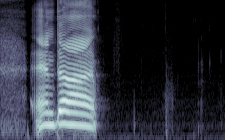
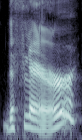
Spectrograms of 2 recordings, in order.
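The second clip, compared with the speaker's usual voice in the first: louder, exaggerated Australian "flow" with a heavy R; mock Australian accent; 3 semitones higher, 6 dB louder than usual. Streamer echoing the complaining woman, mock Australian accent. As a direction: mimic the Australian vowel in "flow". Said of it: "Have you noticed the Australian accent?".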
